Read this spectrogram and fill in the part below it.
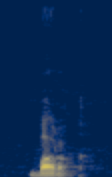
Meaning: lightning
- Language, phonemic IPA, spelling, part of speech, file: Moroccan Arabic, /barq/, برق, noun, LL-Q56426 (ary)-برق.wav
